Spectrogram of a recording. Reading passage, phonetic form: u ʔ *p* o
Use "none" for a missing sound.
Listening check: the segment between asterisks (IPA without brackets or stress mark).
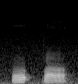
p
